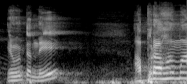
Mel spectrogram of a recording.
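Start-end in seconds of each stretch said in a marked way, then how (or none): 1.4-1.9 higher, louder divine call of అబ్రహమా; God calling. Pretend. God calls out to Abraham, booming call.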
